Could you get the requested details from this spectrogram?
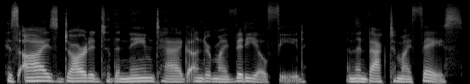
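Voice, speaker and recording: A woman narrating a first-person story in a calm, measured, composed way. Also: extremely low pitch, no echo, studio quality.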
